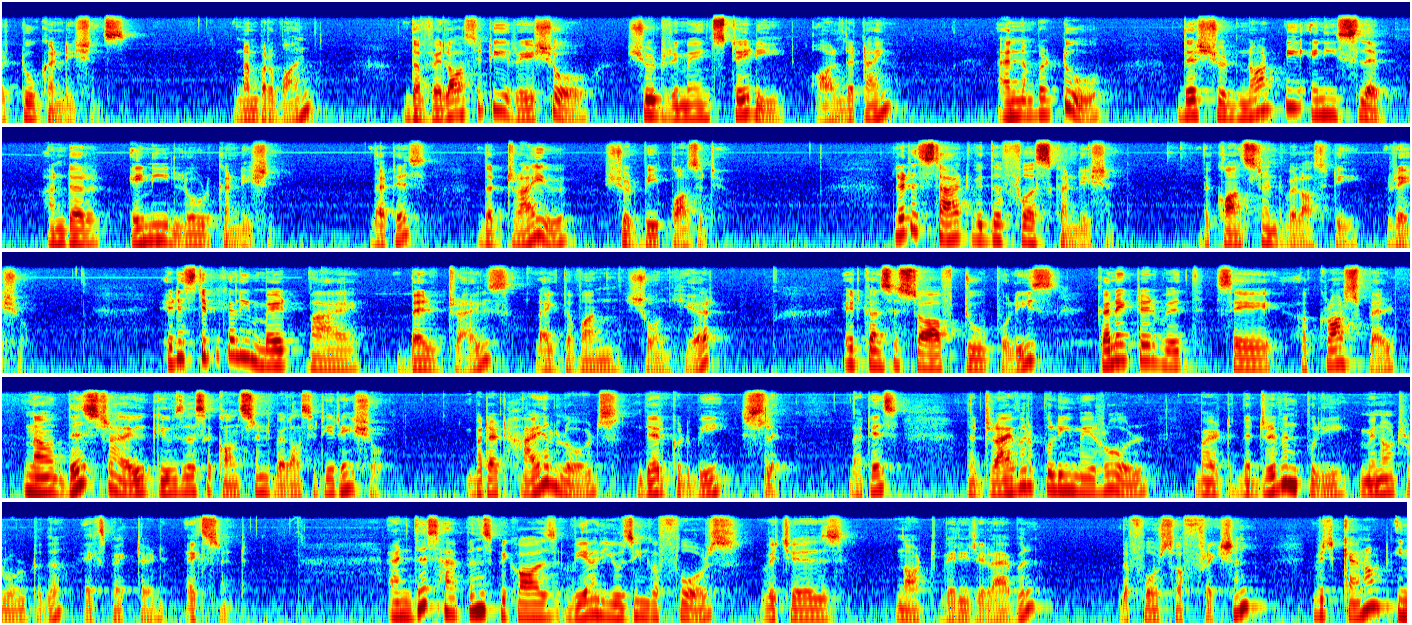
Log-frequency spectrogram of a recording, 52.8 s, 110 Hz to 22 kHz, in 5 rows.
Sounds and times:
Speech: 0:00.0 - 0:01.0, 0:01.7 - 0:06.8, 0:07.5 - 0:12.7, 0:13.3 - 0:16.1, 0:17.2 - 0:21.4, 0:22.3 - 0:26.6, 0:27.4 - 0:44.2, 0:45.1 - 0:52.7.

